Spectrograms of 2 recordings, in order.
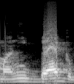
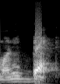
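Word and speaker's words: money back: তো এটা এটা অনেকে ভুল প্রোনাউন্সিয়েশন করে, মানি ব্যাগ বলে, তো এটা ব্যাগ নয়, এটা মানি ব্যাক, মানে আমি টাকা ফেরত পাচ্ছি।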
